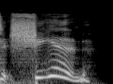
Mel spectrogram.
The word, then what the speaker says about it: Shein: Sheen. – It's Shein.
